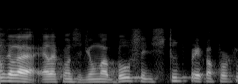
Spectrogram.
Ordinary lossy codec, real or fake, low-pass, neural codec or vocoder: none; fake; 5.4 kHz; codec, 16 kHz, 1 kbps, FunCodec, trained on Chinese and English, 50 frames a second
